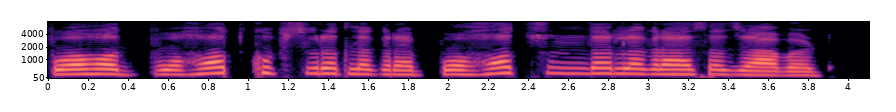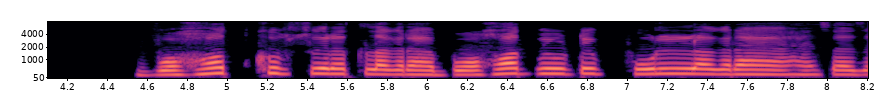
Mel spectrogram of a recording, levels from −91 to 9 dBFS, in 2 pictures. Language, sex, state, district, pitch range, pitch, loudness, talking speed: Hindi, female, Chhattisgarh, Korba, 225-275 Hz, 245 Hz, -21 LUFS, 170 wpm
